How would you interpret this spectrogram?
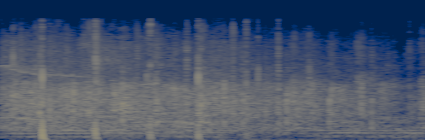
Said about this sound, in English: We also have got a young man at the front. Let's just give a clap offering to the young man.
